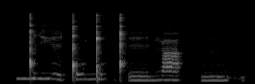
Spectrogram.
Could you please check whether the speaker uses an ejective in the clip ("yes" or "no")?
yes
